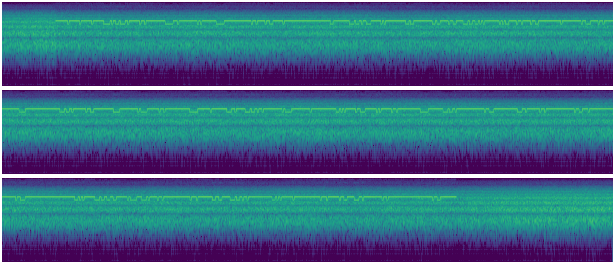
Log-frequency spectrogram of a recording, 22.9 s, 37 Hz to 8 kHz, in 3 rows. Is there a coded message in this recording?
Yes: RTTY (50 baud, 450 Hz shift) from 0.7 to 21.0 s, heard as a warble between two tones, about 2150 Hz centre, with radio static. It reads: 5XT2V AXLLW RS2A9 WOE5N 3RAX5 AN2AR IEH18 4QWN2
